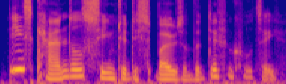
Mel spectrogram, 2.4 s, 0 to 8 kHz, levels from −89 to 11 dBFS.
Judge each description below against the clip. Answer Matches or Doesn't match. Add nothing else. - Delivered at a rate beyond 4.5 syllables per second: Matches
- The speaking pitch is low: Doesn't match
